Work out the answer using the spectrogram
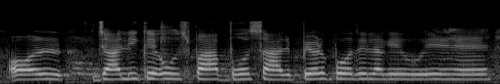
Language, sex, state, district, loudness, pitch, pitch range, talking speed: Hindi, female, Bihar, Sitamarhi, -29 LUFS, 240 Hz, 235-250 Hz, 145 wpm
